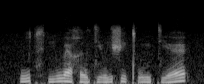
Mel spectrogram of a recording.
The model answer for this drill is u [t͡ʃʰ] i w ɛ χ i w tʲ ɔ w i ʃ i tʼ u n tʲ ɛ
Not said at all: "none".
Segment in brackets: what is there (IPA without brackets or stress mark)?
t͡sʰ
